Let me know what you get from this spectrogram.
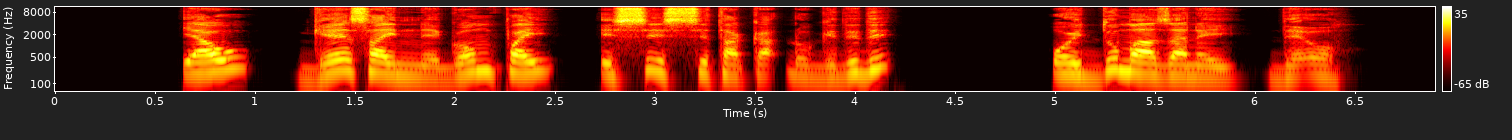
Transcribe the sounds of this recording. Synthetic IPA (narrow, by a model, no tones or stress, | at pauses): ʔjɐw | ɡe̞ːsɐjnːɛɡɔmpːɐj | ɪsːɪːsːɪt̪ɐkːɐɗːɔɡɪd̪ɪd̪ɪ | ɔjd̪ːʊmaːzɐnɛjd̪ɛʔɔ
